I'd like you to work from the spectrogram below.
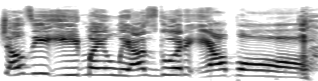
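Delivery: put-on high Minnesota accent with "apple" long and stretched. Retelling what a frightened woman said, Minnesota accent. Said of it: "she said it with a Minnesota accent".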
